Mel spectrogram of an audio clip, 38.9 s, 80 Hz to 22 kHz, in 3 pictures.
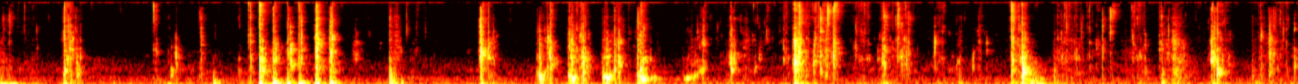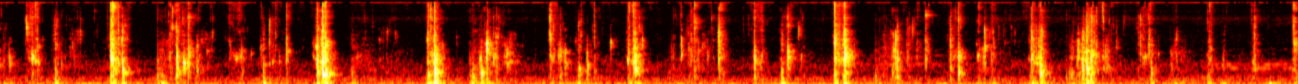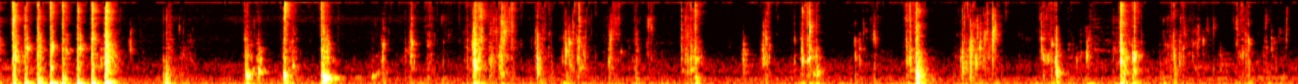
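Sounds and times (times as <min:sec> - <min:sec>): slime squished by hand: 0:28.4 - 0:38.9.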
